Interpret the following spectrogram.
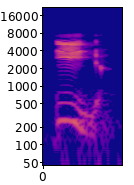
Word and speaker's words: y: mayor my your and the letter Y by itself like I said earlier actually means an and in Spanish and it's pronounced e come on e so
